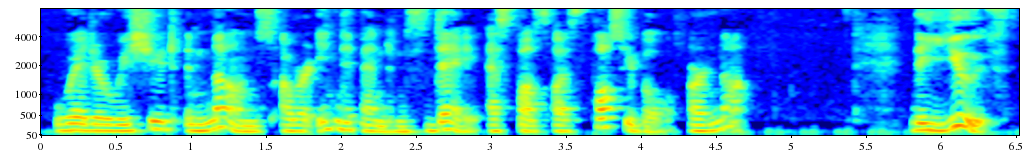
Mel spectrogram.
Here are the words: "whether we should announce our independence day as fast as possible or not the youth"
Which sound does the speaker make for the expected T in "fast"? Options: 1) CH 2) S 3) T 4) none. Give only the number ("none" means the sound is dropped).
4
